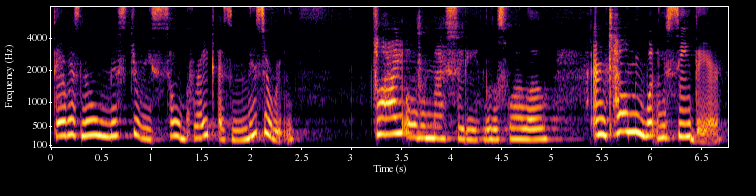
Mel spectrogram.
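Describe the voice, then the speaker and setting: A woman's voice: high-pitched, lively intonation, moderate pace, warm tone. A woman voicing a kind, sorrowful prince statue in a storybook, solemn and affectionate as he gives instructions. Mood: solemn, pleading. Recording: long hall-like reverb.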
